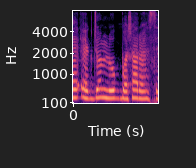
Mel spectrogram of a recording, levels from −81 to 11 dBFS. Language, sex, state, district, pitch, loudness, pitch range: Bengali, female, Assam, Hailakandi, 245 Hz, -11 LUFS, 230-260 Hz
